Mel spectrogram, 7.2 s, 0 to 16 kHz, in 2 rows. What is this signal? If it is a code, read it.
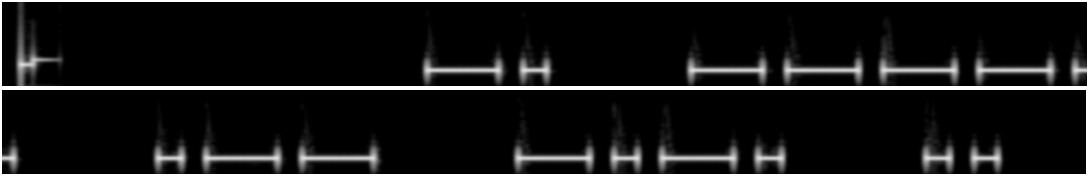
Morse code, heard as a keyed tone, about 15 wpm, spaced as for 11 wpm, 700 Hz. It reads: N9WCI
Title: USA Call Signs - 5 Characters - 2x Character Spacing - 15wpm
